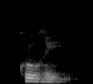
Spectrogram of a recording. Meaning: Korea
- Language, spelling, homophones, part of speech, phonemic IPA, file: French, Corée, chorée, proper noun, /kɔ.ʁe/, LL-Q150 (fra)-Corée.wav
